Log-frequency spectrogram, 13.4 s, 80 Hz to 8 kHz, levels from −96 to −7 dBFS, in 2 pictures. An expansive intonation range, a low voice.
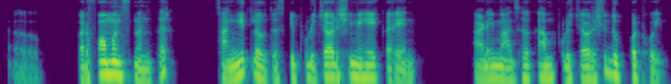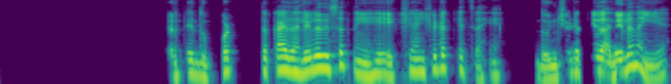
Yes: wide, 7.1 semitones; low, 120 Hz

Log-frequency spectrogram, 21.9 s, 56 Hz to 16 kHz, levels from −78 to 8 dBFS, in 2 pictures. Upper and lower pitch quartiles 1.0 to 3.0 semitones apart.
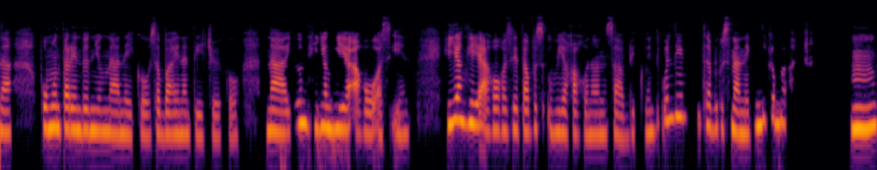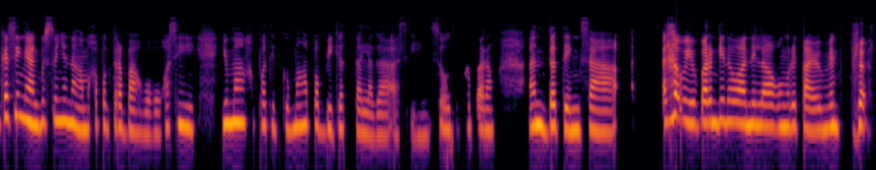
No: average, 4.3 semitones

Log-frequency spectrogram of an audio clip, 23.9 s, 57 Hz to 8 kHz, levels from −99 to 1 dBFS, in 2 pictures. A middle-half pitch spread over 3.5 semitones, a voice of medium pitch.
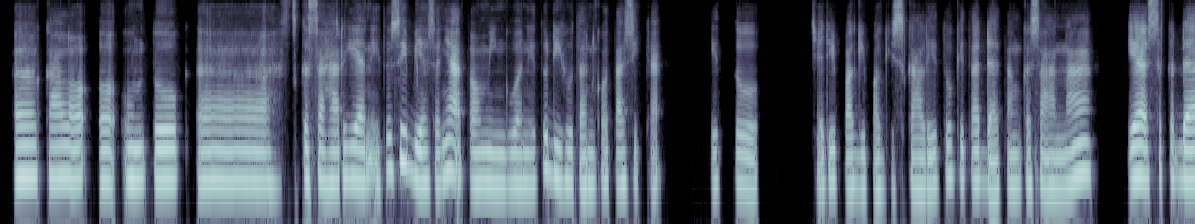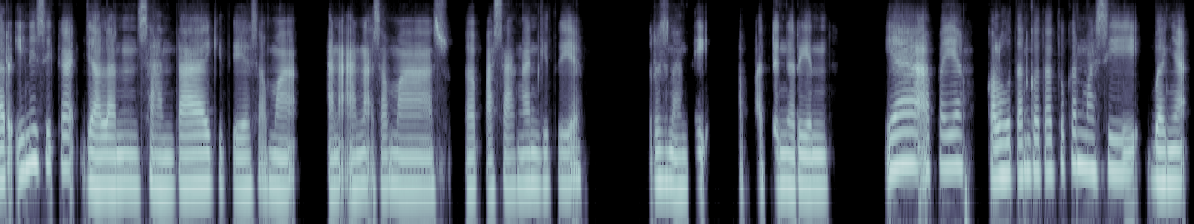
No: average, 3.1 semitones; medium, 145 Hz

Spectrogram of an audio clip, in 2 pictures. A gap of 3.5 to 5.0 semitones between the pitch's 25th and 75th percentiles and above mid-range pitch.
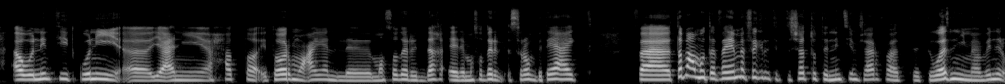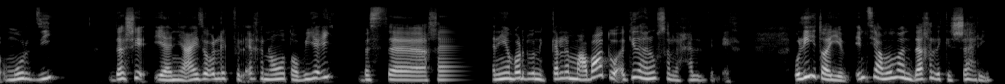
Yes: average, 4.0 semitones; high, 230 Hz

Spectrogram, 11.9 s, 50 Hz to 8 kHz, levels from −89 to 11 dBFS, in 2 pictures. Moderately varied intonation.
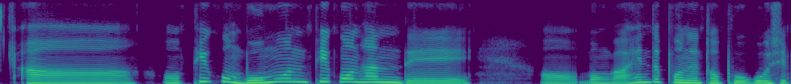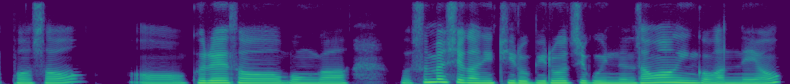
Yes: average, 4.1 semitones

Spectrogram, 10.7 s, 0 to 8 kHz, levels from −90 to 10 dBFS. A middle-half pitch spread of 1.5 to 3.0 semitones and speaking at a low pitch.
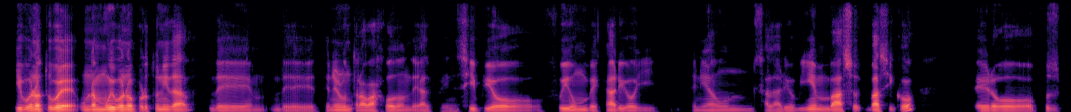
Yes: narrow, 2.5 semitones; very low, 95 Hz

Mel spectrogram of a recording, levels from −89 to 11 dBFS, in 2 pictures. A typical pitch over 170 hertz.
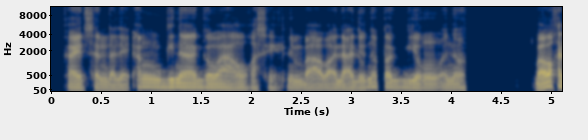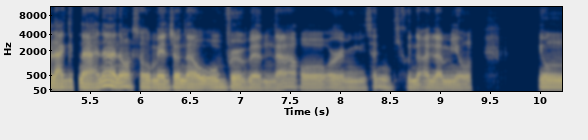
No: low, 100 Hz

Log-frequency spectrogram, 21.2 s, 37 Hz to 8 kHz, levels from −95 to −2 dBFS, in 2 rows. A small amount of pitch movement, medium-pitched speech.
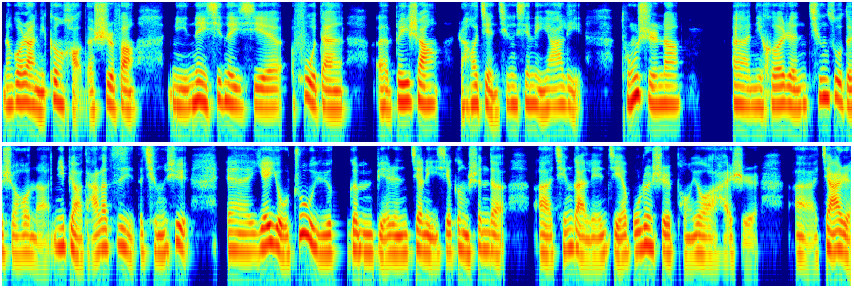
No: average, 3.3 semitones; medium, 150 Hz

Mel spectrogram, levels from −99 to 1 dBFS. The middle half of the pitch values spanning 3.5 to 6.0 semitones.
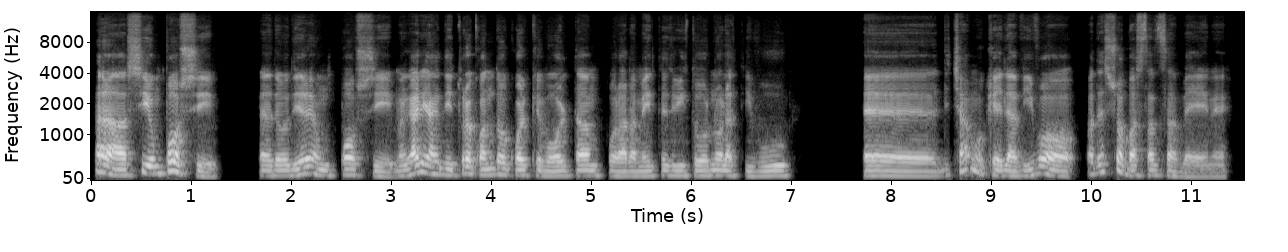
No: average, 2.7 semitones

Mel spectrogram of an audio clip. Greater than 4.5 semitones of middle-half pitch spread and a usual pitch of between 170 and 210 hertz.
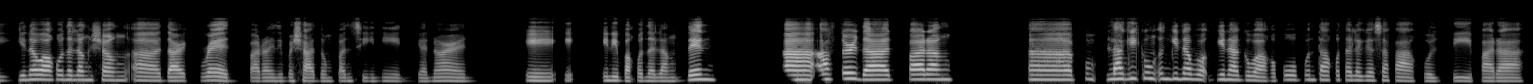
Yes: average, 5.2 semitones; high, 190 Hz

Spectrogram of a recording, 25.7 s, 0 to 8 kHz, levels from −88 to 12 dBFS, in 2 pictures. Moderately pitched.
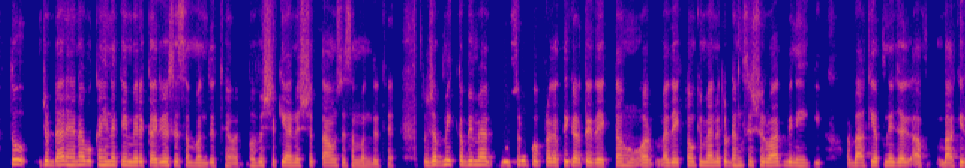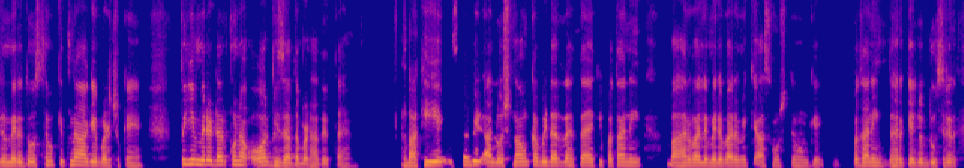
Yes: medium, 160 Hz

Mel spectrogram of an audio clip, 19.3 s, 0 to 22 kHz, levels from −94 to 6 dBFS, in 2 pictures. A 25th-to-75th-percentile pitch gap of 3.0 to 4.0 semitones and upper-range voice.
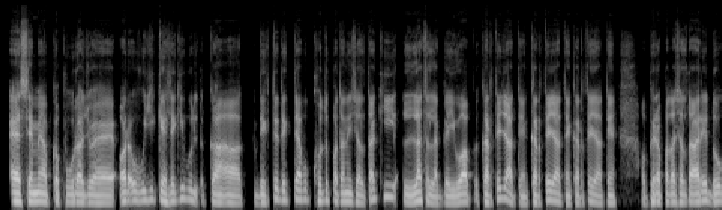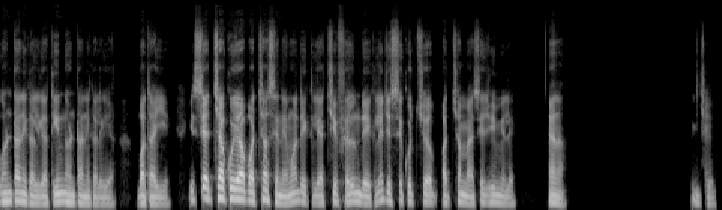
No: average, 3.6 semitones; low, 110 Hz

